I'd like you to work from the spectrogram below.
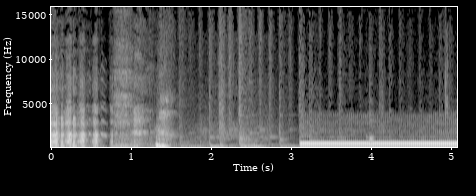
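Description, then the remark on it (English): After a few seconds of brief, scattered noises, a loud, steady telephone ringing tone of an outgoing giveaway call to a listener in Stony Plain starts abruptly and drones on without a break until the end, with a short blip partway through. “We could be calling you right now.”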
